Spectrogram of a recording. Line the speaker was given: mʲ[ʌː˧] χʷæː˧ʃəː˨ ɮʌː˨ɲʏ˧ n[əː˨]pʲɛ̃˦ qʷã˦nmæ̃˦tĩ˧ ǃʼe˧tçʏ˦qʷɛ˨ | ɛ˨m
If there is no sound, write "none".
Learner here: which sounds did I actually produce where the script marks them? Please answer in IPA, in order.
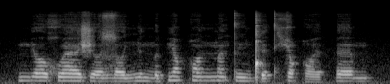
ʌː˧, ə˨

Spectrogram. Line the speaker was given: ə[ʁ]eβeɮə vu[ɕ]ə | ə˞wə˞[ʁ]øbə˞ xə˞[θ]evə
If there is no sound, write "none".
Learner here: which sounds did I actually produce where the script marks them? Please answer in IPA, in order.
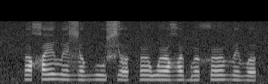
χ, ɕ, ʁ, v

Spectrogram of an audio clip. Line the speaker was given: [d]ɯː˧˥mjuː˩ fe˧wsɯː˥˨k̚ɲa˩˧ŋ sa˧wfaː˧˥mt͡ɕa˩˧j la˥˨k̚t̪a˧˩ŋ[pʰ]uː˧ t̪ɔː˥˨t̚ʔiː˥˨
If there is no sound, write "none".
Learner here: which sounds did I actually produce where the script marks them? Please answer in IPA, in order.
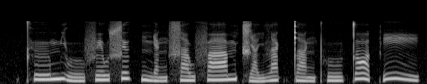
t̪ʰ, pʰ

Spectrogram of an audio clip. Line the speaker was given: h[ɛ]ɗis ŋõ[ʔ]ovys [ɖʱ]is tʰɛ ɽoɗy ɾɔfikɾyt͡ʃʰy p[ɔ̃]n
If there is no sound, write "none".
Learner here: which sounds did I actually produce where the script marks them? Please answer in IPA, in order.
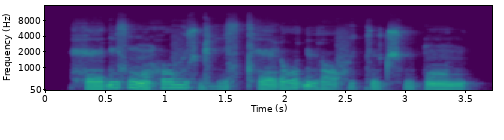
ɛ, h, ɖʱ, õ

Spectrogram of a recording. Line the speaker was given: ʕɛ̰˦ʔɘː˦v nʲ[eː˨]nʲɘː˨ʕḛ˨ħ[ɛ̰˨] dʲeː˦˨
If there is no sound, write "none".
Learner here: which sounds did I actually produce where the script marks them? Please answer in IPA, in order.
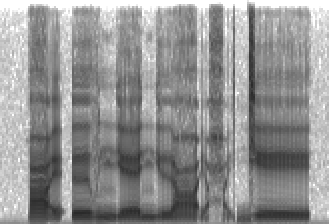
ɛː˨, ḛ˨

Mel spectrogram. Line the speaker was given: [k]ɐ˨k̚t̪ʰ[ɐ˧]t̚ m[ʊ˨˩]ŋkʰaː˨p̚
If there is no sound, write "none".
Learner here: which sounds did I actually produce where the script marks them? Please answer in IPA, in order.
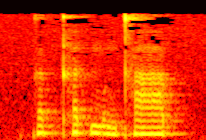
k, ɐ˧, ʊ˨˩

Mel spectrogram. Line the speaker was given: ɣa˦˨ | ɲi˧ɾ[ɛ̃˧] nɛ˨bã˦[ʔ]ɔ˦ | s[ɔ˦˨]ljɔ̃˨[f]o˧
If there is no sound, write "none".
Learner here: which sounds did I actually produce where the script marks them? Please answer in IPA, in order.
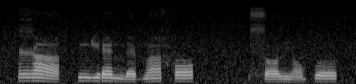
ɛ˧, h, ɔ˨, p

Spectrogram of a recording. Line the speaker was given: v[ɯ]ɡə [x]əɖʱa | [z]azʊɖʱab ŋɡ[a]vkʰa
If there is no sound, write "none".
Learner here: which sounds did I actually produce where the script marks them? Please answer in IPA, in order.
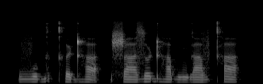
ʊ, kʰ, ʂ, a

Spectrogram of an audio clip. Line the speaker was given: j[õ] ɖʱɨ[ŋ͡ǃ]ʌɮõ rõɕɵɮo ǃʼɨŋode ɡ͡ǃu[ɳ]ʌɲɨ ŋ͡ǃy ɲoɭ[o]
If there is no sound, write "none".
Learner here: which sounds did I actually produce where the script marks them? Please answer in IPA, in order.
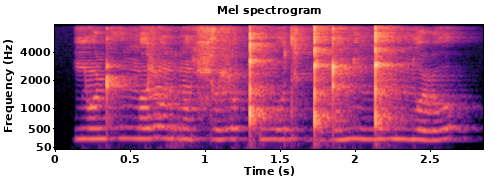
õ, ŋ, ɖ, o

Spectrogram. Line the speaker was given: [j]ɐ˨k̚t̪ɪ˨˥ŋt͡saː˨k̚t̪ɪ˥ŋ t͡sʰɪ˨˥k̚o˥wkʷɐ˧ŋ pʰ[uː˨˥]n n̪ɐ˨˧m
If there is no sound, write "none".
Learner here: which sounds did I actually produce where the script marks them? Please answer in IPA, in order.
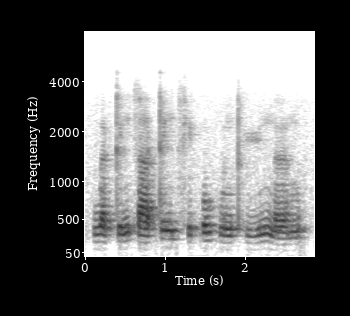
w, yː˨˥

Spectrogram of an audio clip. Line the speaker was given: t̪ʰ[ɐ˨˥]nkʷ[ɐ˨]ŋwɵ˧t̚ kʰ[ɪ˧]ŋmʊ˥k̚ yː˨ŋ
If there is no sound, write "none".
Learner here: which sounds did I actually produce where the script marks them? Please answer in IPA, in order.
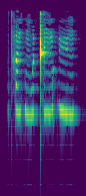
ɐ˧, ɐ˨, ɪ˧

